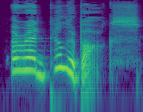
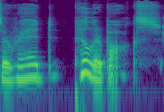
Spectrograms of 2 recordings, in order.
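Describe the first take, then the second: First: High, astonished exclamation; startled, high-pitched disbelief; astonished cry. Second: Said in the usual way. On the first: A narrator's reading. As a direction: cry it out in amazement, pitched well up. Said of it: "I cried in astonishment".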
